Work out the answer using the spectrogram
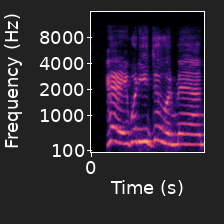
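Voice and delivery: riled-up, strident call. Demonstrating feeling riled up on the road, loud strident voice. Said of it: "a loud and strident voice".

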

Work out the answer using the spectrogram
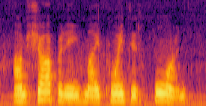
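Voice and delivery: plain reading voice

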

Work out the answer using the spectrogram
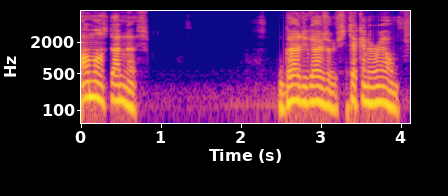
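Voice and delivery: speaking with mouth full of food. Reviewing food on camera for channel viewers, talking with mouth full. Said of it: "Watching me talk with my mouth full".

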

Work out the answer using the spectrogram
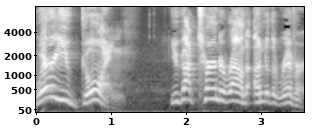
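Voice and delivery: high, loud shout calling out over a distance. Telling a legend, the man calls across the river: shouting across a river. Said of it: "the man shouts to him".

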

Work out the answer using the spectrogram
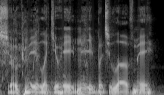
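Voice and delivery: very deep, low-voiced delivery. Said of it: "your voice is deep as shit".

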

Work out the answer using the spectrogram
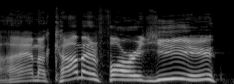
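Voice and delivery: very slow fake Swedish accent, drawn-out you. Playing a round where everyone talks with a put-on Swedish accent. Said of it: "This is talk like a Swedish round".

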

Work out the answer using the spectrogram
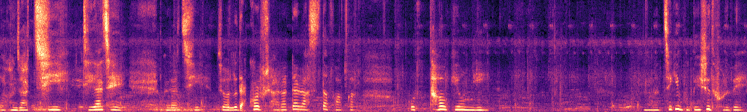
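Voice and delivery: very soft, hushed speaking. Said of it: "একদম আস্তে আস্তে কথা বলছি আমি".

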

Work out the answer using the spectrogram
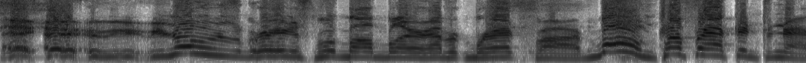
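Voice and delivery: booming, drawn-out, terrible voice, bellowed slow and badly. Doing an impression of John Madden talking football: terrible John Madden impersonation. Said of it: "That's a terrible John Madden impersonation".

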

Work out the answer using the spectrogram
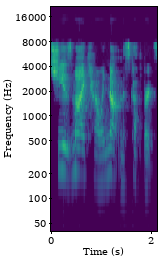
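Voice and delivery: ordinary delivery

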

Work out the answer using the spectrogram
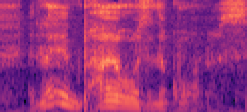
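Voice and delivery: ordinary delivery

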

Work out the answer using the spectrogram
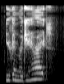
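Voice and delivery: ordinary delivery

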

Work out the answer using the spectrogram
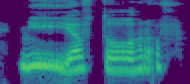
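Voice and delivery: hoarse, high-pitched mumbled words. A narrator reads a character's reply to a cheering woman, hoarse mumble. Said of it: "промимрив він захриплим голосом".

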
